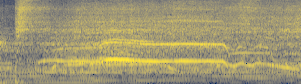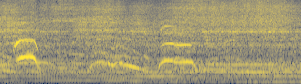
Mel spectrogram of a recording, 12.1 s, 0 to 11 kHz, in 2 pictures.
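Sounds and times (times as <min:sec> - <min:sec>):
live rock band droning chord: 0:00.0 - 0:12.0.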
